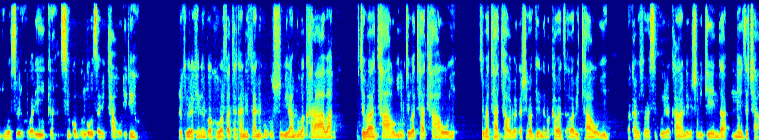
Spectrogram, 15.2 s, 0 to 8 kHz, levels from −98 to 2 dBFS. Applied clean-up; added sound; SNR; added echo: none; none; none; none.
